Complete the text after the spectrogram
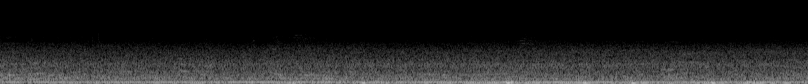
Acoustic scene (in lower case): street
